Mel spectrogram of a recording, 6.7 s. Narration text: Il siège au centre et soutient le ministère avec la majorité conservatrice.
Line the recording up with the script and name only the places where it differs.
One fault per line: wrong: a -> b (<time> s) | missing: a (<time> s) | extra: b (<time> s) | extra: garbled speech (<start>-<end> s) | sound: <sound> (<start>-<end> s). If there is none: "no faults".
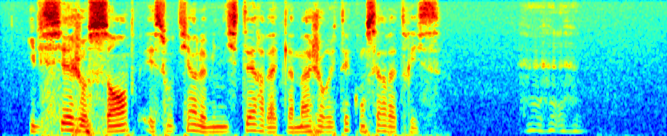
sound: laugh (5.2-5.9 s)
